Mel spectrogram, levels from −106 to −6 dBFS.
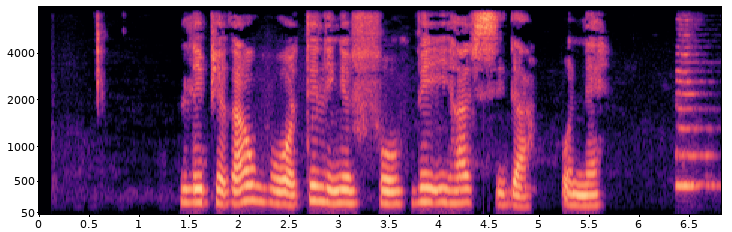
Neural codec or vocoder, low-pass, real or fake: none; 7.2 kHz; real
